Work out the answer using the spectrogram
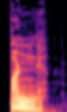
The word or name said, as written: पण्य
